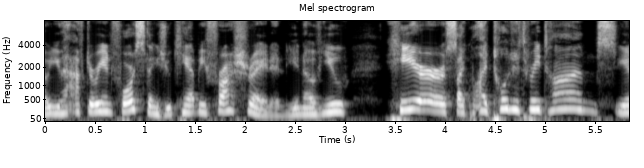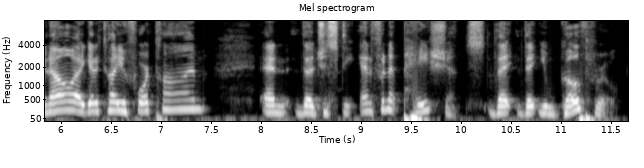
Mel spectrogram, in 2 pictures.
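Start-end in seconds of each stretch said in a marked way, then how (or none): 4.3-7.5 higher, impatient mock teacher voice; mock exasperated. Parent complaining about repeating themselves, mock exasperated. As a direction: sigh it out like you've said it too often.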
